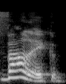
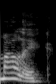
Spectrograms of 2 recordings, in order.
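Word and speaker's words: Valek: names but so I it's Valic but originally in my not I was calling him Malik because I couldn't quite hear the pronunciation properly but L for this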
